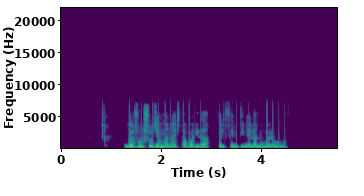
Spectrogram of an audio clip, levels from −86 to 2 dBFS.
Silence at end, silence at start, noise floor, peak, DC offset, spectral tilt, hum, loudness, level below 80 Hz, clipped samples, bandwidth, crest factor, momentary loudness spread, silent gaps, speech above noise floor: 1 s; 1.25 s; -86 dBFS; -16 dBFS; under 0.1%; -5 dB/octave; none; -32 LUFS; -66 dBFS; under 0.1%; 7.6 kHz; 18 dB; 21 LU; none; 55 dB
